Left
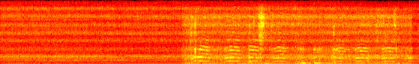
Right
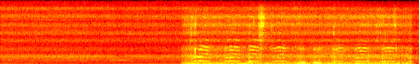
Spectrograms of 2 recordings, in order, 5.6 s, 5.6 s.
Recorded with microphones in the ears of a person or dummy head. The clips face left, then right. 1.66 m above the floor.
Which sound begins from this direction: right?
A bird, at 2.4 s.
